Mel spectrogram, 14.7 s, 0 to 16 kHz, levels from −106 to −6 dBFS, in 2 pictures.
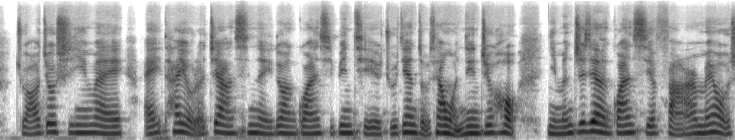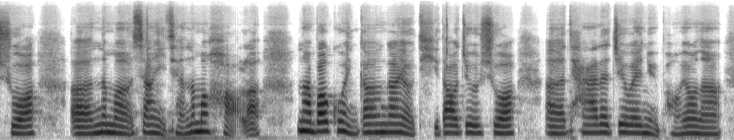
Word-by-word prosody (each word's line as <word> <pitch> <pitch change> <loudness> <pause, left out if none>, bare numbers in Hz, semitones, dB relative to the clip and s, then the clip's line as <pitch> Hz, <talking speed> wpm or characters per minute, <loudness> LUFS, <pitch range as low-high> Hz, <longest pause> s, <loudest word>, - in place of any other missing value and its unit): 主 180 - -8
要 170 +2 -2
就 220 +3 0
是 205 -1 -2
因 200 0 -1
为， 185 -1 -1 0.2
诶， 180 +5 -2
他 230 -1 -2
有 190 -6 0
了 - - -3
这 205 +6 -1
样 195 -2 +1
新 205 0 -1
的 190 -3 -1
一 170 - -6
段 185 -1 -1
关 180 +1 -1
系， 180 - -3
并 195 -1 0
且 190 -4 -3
也 165 0 -2
逐 175 - -6
渐 210 +1 +2
走 - - -3
向 195 -2 +4
稳 130 -4 +1
定 185 +2 +3
之 195 +1 +1
后， 195 -2 +2 0.3
你 185 - -3
们 175 +3 0
之 225 +3 +2
间 240 -1 +7
的 200 - -1
关 195 +2 +1
系 210 -4 +1
反 185 -1 -3
而 160 +6 -1
没 190 +1 +1
有 205 -6 +1
说， 185 0 +1 0.3
呃， 175 0 +2
那 210 +2 +2
么 190 -4 +2
像 200 +1 +1
以 165 - -4
前 175 +5 -4
那 220 - +1
么 235 0 +5
好 230 - -4
了。 - - -2 0.3
那 250 -1 +6
包 240 +1 +7
括 245 0 +1
你 180 - -6
刚 215 +1 +1
刚 215 0 +2
有 190 -5 -1
提 170 - -7
到， 195 0 +2
就 195 0 -2
是 195 - -2
说， 190 -1 +1 0.3
呃， 180 -2 -1
他 205 +2 -2
的 210 0 0
这 210 +1 -1
位 200 -1 0
女 185 -3 -3
朋 160 -2 -10
友 185 0 +1
呢， 170 -1 -2
195 Hz, 295 characters per minute, -25 LUFS, 180-210 Hz, 0.3 s, 间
